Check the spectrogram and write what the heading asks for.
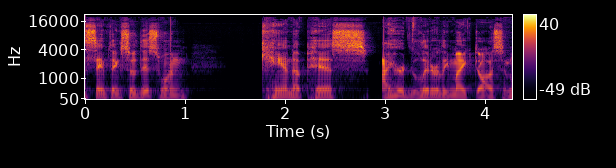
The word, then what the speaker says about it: Canopus: I just don't want to mess up the pronunciation. Here you go. Canopus drums are handmade drums. Canopus drums. Okay, so here's another one. Hi, I'm Harvey Mason, and I'm with Canopus Drums.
